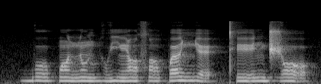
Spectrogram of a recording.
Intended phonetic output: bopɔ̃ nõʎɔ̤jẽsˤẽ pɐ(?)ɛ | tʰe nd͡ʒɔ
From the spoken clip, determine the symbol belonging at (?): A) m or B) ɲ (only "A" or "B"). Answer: B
